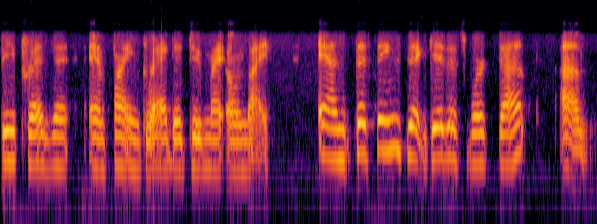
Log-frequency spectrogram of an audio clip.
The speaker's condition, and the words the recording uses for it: ALS (motor neuron disease). And just to be real, so our viewers know, you were worried about your voice, and you held up.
